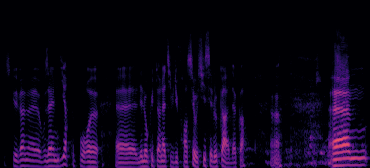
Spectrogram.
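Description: Guy lecturing a class, voice jumps up and down a lot, kinda high for a man. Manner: checks in often with the class, demonstrates sounds aloud.

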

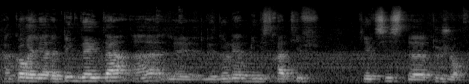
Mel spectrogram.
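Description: A man with a darkish, medium-pitched voice and a Spanish accent gives a faltering conference presentation a little fast, restarting and using many fillers; Spanish is his first language. The far-off mic in the echoey room picks up slight background noise.

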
